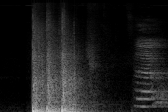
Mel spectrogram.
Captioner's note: knocking on door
